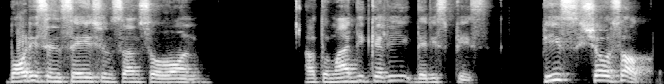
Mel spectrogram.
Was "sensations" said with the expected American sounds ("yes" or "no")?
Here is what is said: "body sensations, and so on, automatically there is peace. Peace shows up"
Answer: no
